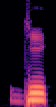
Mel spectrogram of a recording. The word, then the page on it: jik: Mpur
